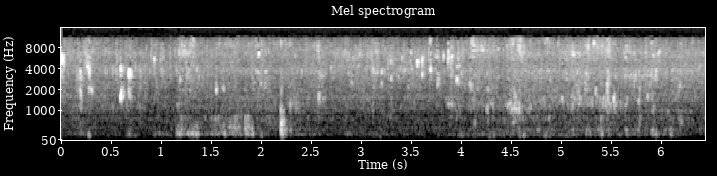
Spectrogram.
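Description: Running tap water pours over food being rinsed in a sink: a steady hiss of flowing water with a few sharper splashes near the start.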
